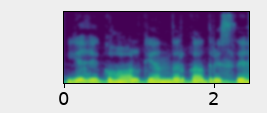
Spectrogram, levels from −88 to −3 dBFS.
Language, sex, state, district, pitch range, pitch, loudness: Hindi, female, Jharkhand, Garhwa, 245-265 Hz, 255 Hz, -12 LUFS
